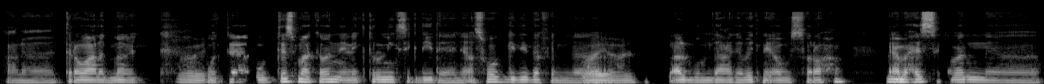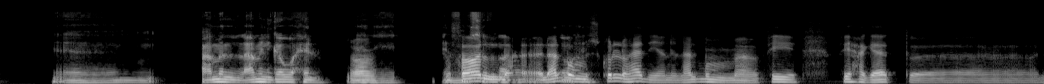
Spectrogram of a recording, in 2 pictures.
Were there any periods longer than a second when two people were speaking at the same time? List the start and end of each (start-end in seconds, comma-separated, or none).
14.9-16.4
